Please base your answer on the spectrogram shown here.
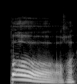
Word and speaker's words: porc: C'est final, on ne le prononce pas, hein, mais on doit l'écrire.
